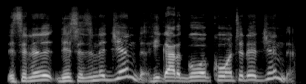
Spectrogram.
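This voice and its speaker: A man's voice: high-pitched, animated, rapid-fire, no echo, clean studio sound. A man from Houston gives impassioned reaction commentary, emphatic and repetitive, calling his listeners family. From Houston, Texas, USA. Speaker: commentator reacting to a sermon clip.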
